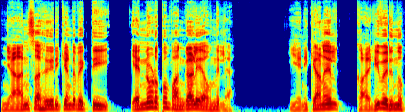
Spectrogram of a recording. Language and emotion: Malayalam, angry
